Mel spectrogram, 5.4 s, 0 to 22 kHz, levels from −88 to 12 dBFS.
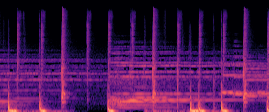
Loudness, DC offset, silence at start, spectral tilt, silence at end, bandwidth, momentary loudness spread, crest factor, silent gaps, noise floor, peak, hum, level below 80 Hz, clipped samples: -21 LUFS; under 0.1%; 0 s; -6 dB/octave; 0 s; 15 kHz; 13 LU; 16 dB; none; -43 dBFS; -2 dBFS; none; -20 dBFS; under 0.1%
